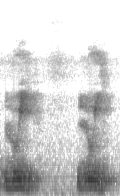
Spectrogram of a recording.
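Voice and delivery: "Louis" as "lu-í", OU as u, silent S; OU suena U. Shown as a demonstration. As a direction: say "Louis" with an u sound and no final S. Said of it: "suena U". ("Louis" como "luí", con OU como U y sin S)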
